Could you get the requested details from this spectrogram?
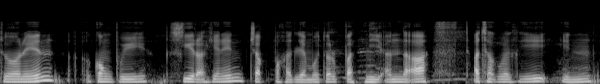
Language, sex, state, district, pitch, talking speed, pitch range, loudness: Mizo, male, Mizoram, Aizawl, 125 Hz, 180 wpm, 115-130 Hz, -21 LUFS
